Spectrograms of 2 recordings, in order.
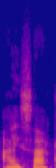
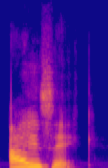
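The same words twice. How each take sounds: First: The name is said with a Norwegian pronunciation. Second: The name is said with an English pronunciation. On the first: The speaker calls it wrong. "My Norwegian just came out instantly" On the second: The speaker calls it right. "Okay, that's more"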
